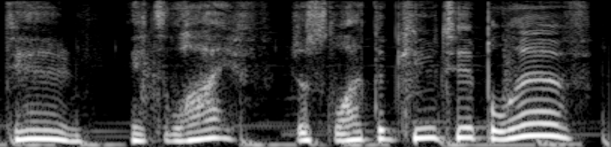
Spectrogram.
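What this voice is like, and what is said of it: Surfer-dude West Coast voice. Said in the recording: “best best ever impression I heard you say... like surf or, West Coast... I guess like a surfer”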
